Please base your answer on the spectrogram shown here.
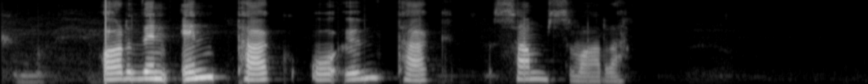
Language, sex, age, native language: Icelandic, female, 40-49, Icelandic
